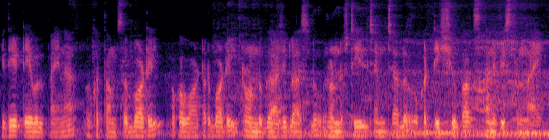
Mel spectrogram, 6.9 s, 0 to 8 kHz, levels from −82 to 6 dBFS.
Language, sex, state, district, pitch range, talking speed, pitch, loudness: Telugu, male, Telangana, Mahabubabad, 95-105 Hz, 165 wpm, 95 Hz, -17 LUFS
